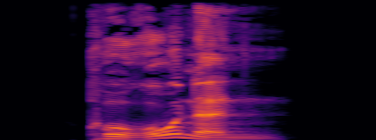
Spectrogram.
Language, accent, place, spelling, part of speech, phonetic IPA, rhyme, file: German, Germany, Berlin, Koronen, noun, [koˈʁoːnən], -oːnən, De-Koronen.ogg
- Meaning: plural of Korona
